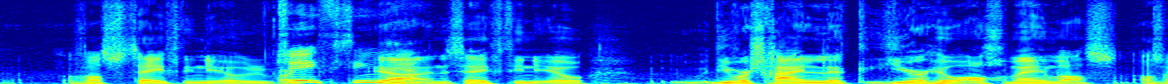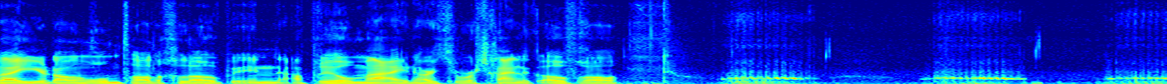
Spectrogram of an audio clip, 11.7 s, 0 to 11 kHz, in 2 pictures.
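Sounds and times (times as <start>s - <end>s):
speech: 0.4s - 9.8s
European turtle dove cooing: 8.9s - 11.6s.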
